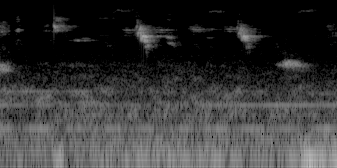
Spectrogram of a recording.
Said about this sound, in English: There is a song sparrow eating away at the bottom of the feeder.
